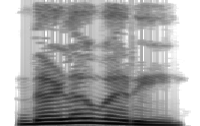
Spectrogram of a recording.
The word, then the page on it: ದಳವರಿ: daḷavari; Kannada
